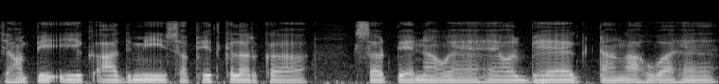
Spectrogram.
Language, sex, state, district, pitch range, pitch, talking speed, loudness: Hindi, male, Jharkhand, Deoghar, 100-105 Hz, 105 Hz, 125 wpm, -16 LUFS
